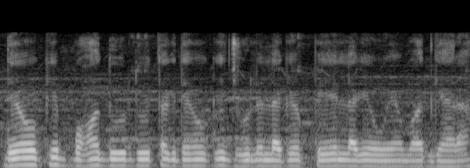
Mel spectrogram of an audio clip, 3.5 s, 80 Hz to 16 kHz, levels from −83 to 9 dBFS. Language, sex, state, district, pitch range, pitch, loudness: Hindi, male, Madhya Pradesh, Katni, 125-140 Hz, 130 Hz, -17 LUFS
